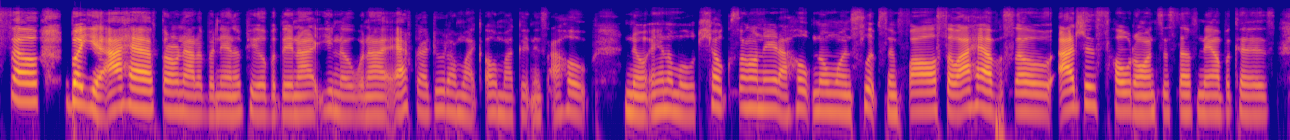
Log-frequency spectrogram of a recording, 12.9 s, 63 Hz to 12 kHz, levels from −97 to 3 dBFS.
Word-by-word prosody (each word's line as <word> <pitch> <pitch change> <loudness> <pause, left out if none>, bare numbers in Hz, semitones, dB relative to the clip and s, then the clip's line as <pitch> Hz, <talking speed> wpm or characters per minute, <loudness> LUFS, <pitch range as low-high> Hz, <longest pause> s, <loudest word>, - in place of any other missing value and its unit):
so 265 -4 +6 0.3
But, 245 -1 +9
yeah, 185 -7 +4
I 215 - +10
have 210 -3 +6
thrown 185 -2 -1
out 170 -1 -1
a - - -7
banana 165 0 -6
peel, 165 -3 -7
but 165 0 -12
then 165 -1 -2
I, 170 +1 0
you 195 0 -11
know 165 -3 -7
when 160 - -10
I 165 0 -1
after 180 +2 -2
I 170 - -7
do 200 +3 -12
it, 195 - -9
I'm 175 -2 -9
like, 155 -2 -11
"Oh 175 - -7
my 160 -2 -11
goodness, 165 0 -15
I - - -7
hope 175 -1 -7 0.4
no 170 -3 -3
animal 180 -3 -7
chokes 220 +4 -6
on 215 -1 -2
it. 205 -1 -3
I 165 - -1
hope 200 +3 -7
no 185 0 -5
one 180 -1 -5
slips 210 +1 -8
and 170 -1 -6
falls," 185 +1 0
so 175 -2 0
I 200 +3 +6
have 210 -4 +3
so 180 -2 -2
I 200 - +8
just 230 +1 -6
hold 185 -2 -2
on 170 0 -1
to 175 - -13
stuff 175 0 -5
now 170 -1 -3
because 165 -1 -8
180 Hz, 240 wpm, -24 LUFS, 170-200 Hz, 0.4 s, I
